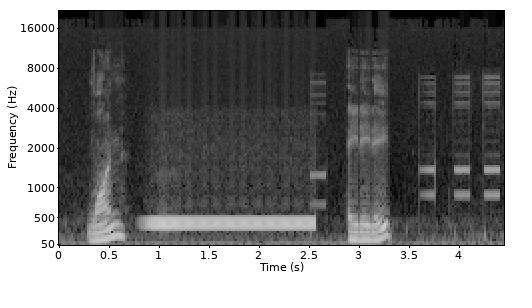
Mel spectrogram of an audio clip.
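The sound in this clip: A telephone dial tone while a customer service number is dialed: a steady hum, then a few short keypad beeps. A voice talks before and after the tone.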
